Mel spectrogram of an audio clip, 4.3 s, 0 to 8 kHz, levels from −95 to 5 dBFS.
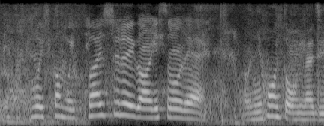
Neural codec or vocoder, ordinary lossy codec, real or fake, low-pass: codec, 16 kHz, 4 kbps, X-Codec, HuBERT features, trained on LibriSpeech; none; fake; 7.2 kHz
